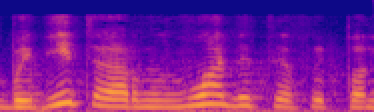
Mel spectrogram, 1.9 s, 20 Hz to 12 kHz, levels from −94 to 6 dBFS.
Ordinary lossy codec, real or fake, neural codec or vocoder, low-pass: MP3, 48 kbps; fake; codec, 16 kHz, 1.1 kbps, Voila-Tokenizer; 7.2 kHz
